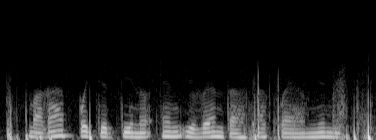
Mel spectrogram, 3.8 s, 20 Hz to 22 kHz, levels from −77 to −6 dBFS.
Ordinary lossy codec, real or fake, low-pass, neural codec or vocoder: none; real; 10.8 kHz; none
